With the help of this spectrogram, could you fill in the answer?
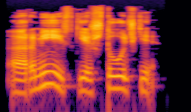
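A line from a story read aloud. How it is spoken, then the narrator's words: Snorting medallion. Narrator (Russian): фыркнул медальон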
